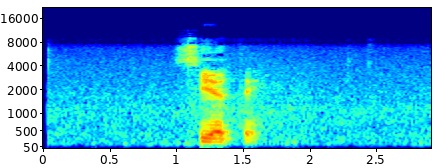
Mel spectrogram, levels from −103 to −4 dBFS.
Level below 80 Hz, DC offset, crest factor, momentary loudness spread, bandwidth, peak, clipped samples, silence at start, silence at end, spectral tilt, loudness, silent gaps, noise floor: -80 dBFS; under 0.1%; 26 dB; 18 LU; 9.6 kHz; -6 dBFS; under 0.1%; 1 s; 1.25 s; -3 dB/octave; -26 LUFS; none; -55 dBFS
